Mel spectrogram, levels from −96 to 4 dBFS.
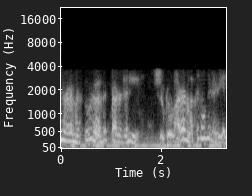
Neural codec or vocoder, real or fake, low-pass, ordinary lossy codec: codec, 24 kHz, 1.5 kbps, HILCodec; fake; 3.6 kHz; none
